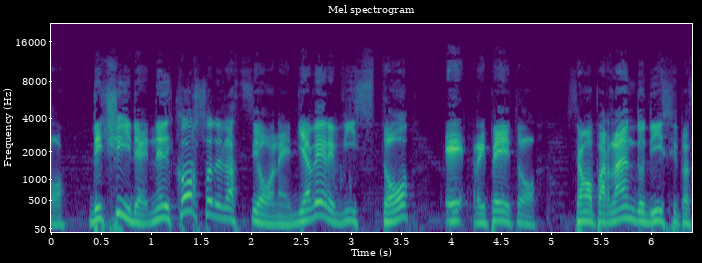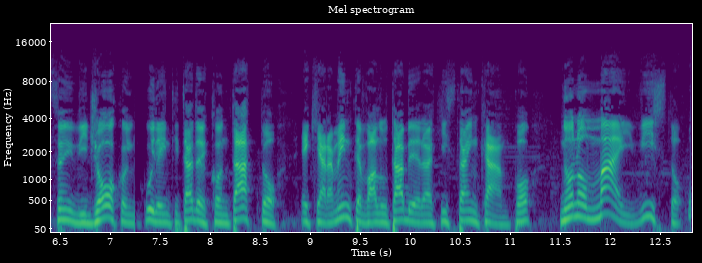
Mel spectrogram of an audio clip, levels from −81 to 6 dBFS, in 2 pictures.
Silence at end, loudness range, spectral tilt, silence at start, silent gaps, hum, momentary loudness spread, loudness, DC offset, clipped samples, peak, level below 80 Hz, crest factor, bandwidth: 0.15 s; 2 LU; -5 dB/octave; 0 s; none; none; 10 LU; -21 LUFS; under 0.1%; under 0.1%; -2 dBFS; -42 dBFS; 22 dB; 14 kHz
